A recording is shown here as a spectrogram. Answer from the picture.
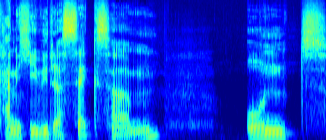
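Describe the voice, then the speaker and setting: A man speaks at a fairly slow pace in a very deep, low pitch. The sound is dry and close with no echo, on a very clean recording with a silent background. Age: 30s. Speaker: co-host, author and HIV activist. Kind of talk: personal testimony in interview. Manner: halting, many fillers and repetitions.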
